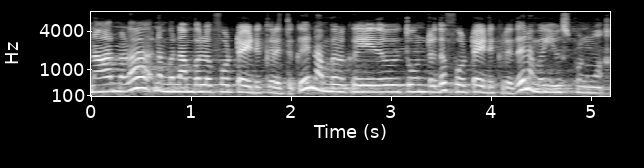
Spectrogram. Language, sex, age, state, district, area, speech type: Tamil, female, 18-30, Tamil Nadu, Tiruchirappalli, rural, spontaneous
